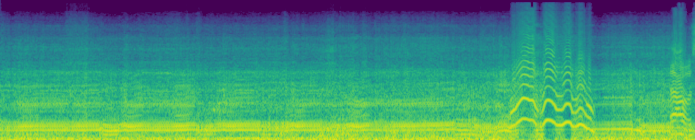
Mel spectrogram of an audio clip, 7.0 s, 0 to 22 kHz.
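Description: Aprilia Tuono V4R motorcycle engine holding a loud steady drone, then revving hard in a few quick rising-and-falling bursts as the bike lifts into a wheelie, close and up front.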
